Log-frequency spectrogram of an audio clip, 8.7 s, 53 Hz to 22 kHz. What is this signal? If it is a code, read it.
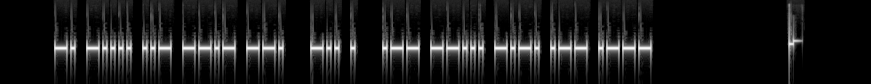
Morse code, heard as a keyed tone, about 30 wpm, 700 Hz. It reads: N6UQG DE W7CWJ
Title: USA Callsign DE Callsign - 5 Characters - 30wpm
